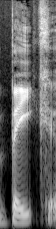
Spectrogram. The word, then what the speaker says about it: van der Beek: But again, uh, at, at, the time of recording, Donny van der Beek or Bake, uh, some people forgive pronunciation. I'm going to go for Beek at the time being.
